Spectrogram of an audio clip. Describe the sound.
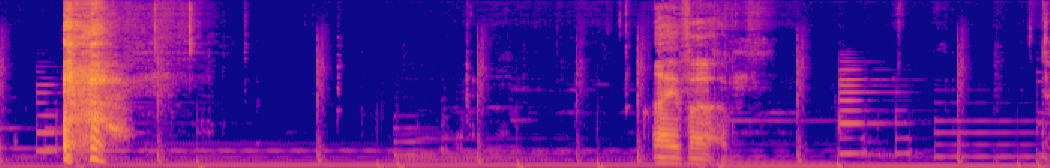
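Coughing and throat clearing from a dry throat in an old building with no humidifier and the heat turned up. Two harsh bursts come a few seconds apart, with faint clicks and a quiet steady hum between them.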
